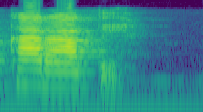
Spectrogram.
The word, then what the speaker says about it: caráter: a penúltima ea antepenúltima eu tenho a palavra caráter caráter observe que orar penúltima penúltima sílaba mais forte então vou chamar de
